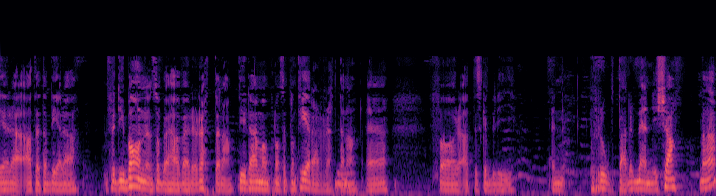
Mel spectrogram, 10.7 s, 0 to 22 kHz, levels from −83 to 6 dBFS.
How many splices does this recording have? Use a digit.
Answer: 0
